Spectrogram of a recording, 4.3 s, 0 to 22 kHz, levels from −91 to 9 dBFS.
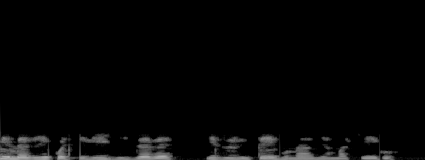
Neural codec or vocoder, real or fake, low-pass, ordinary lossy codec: none; real; 3.6 kHz; none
